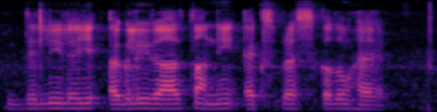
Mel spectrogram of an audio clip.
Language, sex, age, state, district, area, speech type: Punjabi, male, 45-60, Punjab, Mohali, urban, read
